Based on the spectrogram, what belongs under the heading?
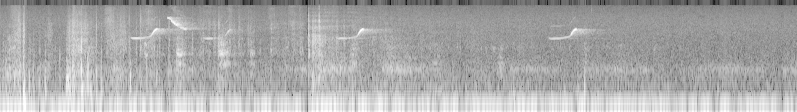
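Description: Small songbird calling: four short whistled notes, each sliding upward, spread over several seconds, with one quick falling note among them. Several sharp clicks sound in the first second and again about three seconds in.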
